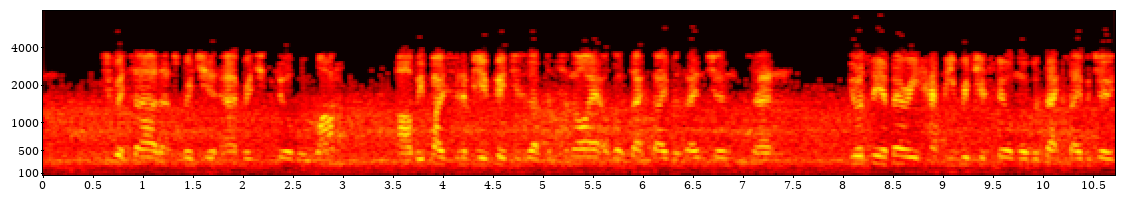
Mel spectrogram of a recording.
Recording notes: on our drive home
